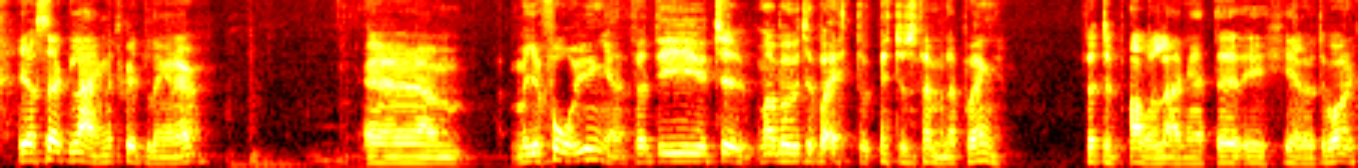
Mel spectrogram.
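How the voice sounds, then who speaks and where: A man with a normal speaking voice talks at a fairly quick pace, at medium pitch with ordinary pitch variation. His loudness stays very even. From Torslanda, Gothenburg, Sweden. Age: 20s. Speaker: podcast co-host, home care worker. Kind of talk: casual chat.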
